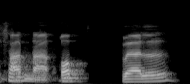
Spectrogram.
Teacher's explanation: Fataqabbal baknya dibaca double ada tasdidnya. Minni nun tasdid dibaca runah atau mendengung ditahan 2 harokat.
